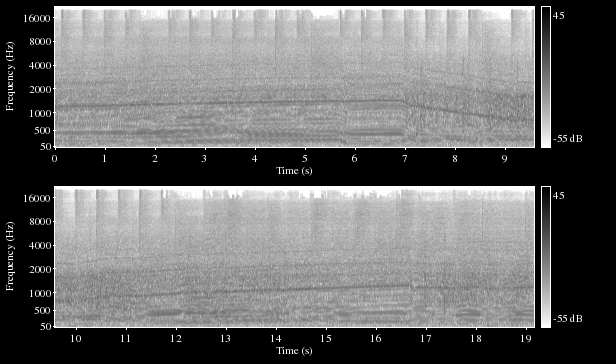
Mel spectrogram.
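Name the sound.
Porsche race car engine accelerating in Forza Motorsport video game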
